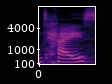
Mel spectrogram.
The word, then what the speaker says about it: Theis: I feel like we we've been running around like maniacs today, but we're so excited to have Julie Ty in the lobby with us. The H is silent.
